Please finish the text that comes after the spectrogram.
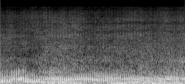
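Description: A motorcycle on a ride near Cabanatuan toward Palayan and Baler roars up close, its engine revving loudly and steadily with a throbbing, buzzing drone and no talk over it.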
